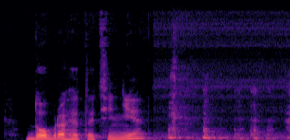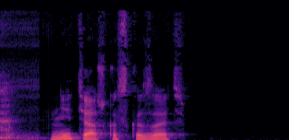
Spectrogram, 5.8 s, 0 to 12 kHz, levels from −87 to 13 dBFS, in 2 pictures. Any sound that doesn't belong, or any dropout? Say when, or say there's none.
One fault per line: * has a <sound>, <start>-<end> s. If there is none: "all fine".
* has a laugh, 1.7-3.2 s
